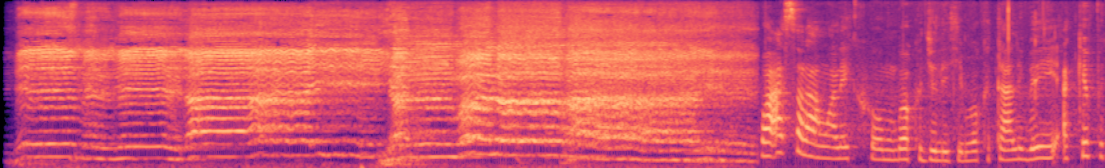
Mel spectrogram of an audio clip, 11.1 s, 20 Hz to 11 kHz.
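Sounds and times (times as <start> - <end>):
voice chanting long held notes: 0.0 - 7.6.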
